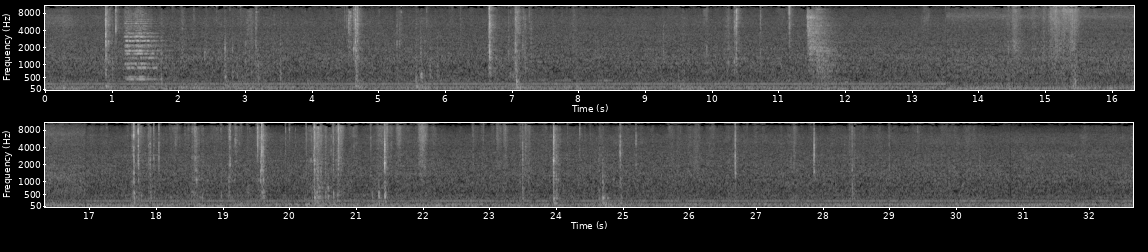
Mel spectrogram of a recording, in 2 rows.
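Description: Scattered knocks, clunks and clicks of a 12-volt car battery and its hardware being handled: the old battery lifted out and set down and the new one seated in the tray. A short squeak about a second in, all over a steady low hum.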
